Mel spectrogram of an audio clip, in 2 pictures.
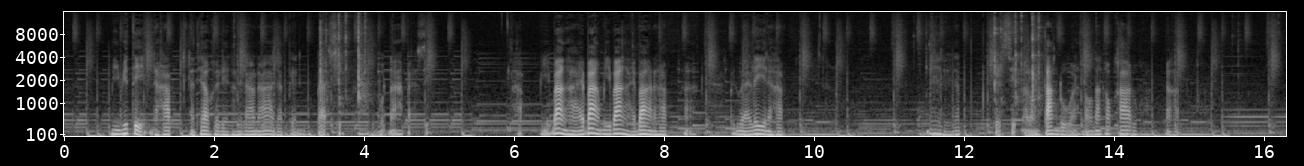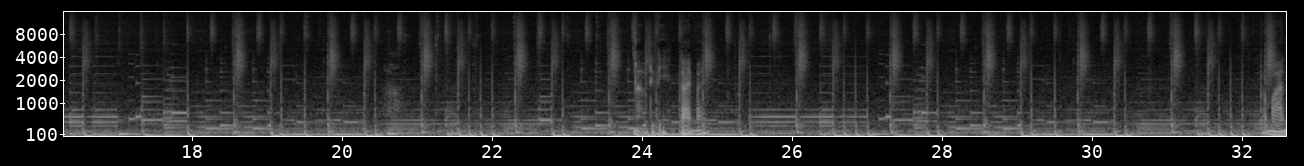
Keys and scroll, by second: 3.6 8, 4.0 Return, 12.5 7, 12.8 0, 13.0 Return.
